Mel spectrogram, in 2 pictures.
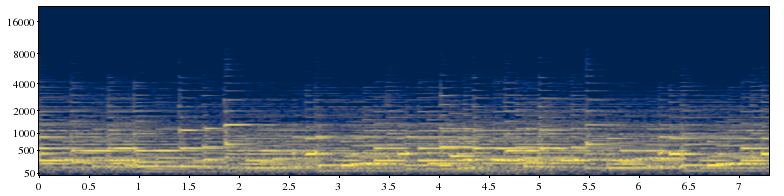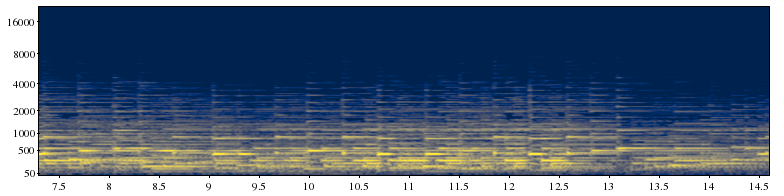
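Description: Piano music playing, a steady stream of notes.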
